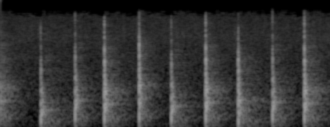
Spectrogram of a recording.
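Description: Tree being chopped down in the survival game Vintage Story: nine sharp, evenly spaced knocking chops, loud and close, each with a short decay, no talking.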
